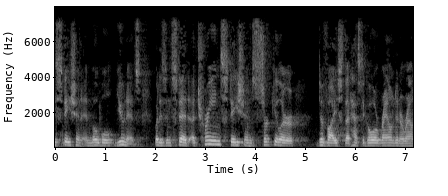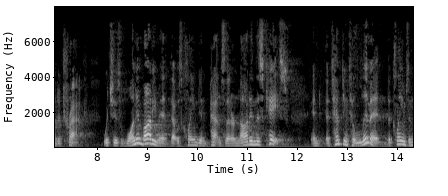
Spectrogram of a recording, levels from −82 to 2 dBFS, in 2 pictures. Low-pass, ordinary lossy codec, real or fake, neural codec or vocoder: 7.2 kHz; AAC, 48 kbps; real; none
